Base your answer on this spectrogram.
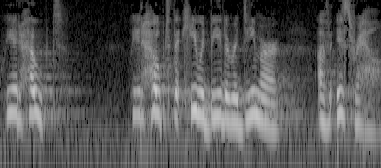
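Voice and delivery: soft, halting, with long pauses; subdued confession. Acted. Travelers confiding lost hope to the stranger, subdued.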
